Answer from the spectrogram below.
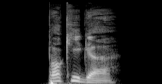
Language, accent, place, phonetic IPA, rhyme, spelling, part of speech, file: German, Germany, Berlin, [ˈbɔkɪɡɐ], -ɔkɪɡɐ, bockiger, adjective, De-bockiger.ogg
- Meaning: 1. comparative degree of bockig 2. inflection of bockig: strong/mixed nominative masculine singular 3. inflection of bockig: strong genitive/dative feminine singular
